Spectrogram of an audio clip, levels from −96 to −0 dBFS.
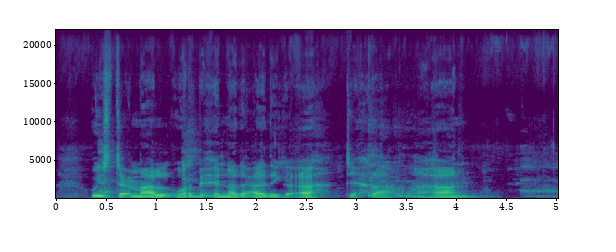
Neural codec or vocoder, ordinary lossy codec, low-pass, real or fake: vocoder, 44.1 kHz, 128 mel bands every 512 samples, BigVGAN v2; none; none; fake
